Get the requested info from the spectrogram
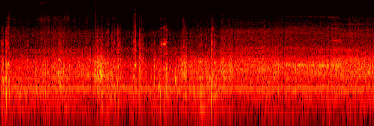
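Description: Express train running, heard from inside a passenger car: steady rolling rumble and a low hum, with frequent short clicks from the wheels and track.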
